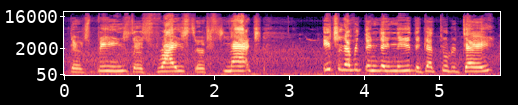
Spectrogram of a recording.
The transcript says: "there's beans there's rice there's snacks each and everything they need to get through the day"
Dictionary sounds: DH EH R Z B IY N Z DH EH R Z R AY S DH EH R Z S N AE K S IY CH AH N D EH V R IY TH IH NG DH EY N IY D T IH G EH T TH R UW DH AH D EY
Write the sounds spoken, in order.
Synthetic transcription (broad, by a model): DH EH R Z B IY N Z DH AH R Z R AY S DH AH R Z S N AE K S IY CH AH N EH V R IY TH IH NG DH EY N IY D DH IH G EH T TH R UW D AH D EY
